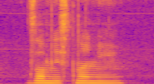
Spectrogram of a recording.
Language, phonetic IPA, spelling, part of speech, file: Czech, [ˈzamɲɛstnaniː], zaměstnaný, adjective, Cs-zaměstnaný.ogg
- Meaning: 1. employed 2. busy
